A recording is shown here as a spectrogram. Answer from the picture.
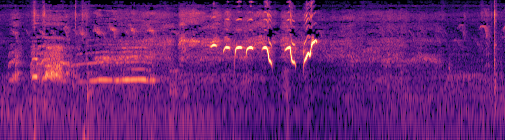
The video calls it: SUITAN FARIASI SUARA BURUNG BIMOLI GACOR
